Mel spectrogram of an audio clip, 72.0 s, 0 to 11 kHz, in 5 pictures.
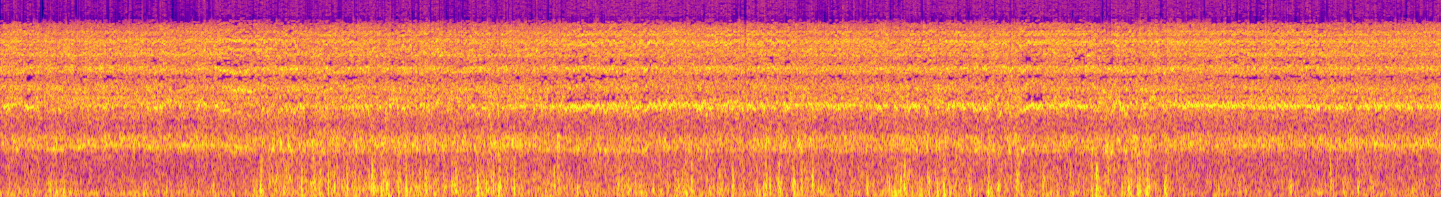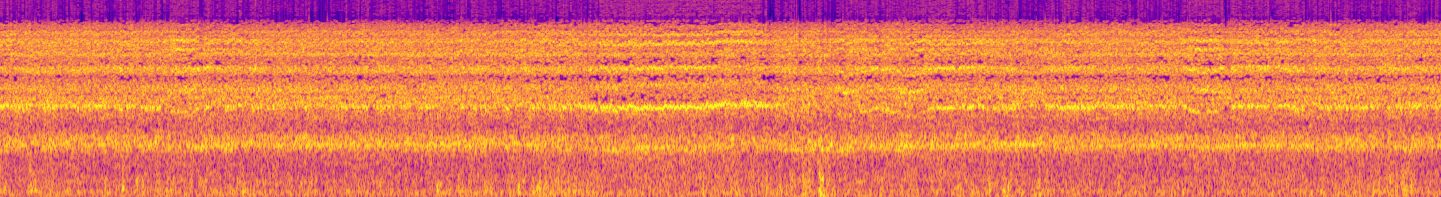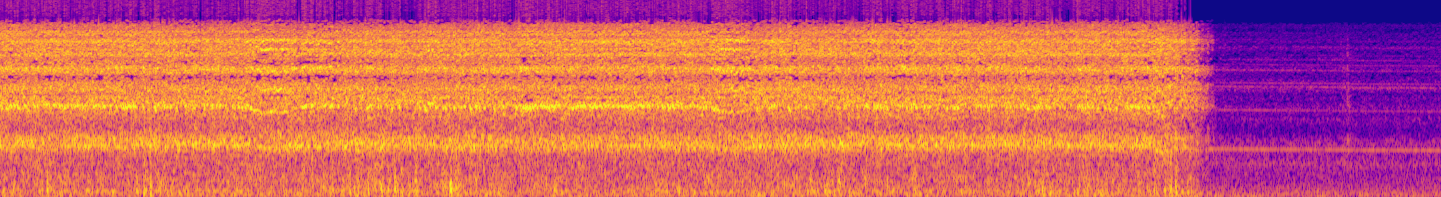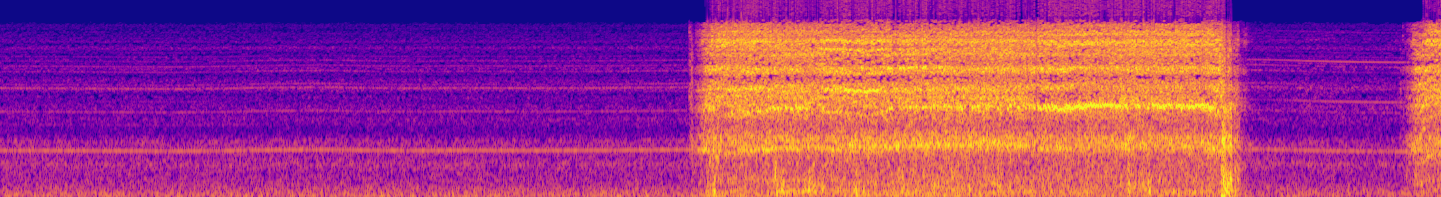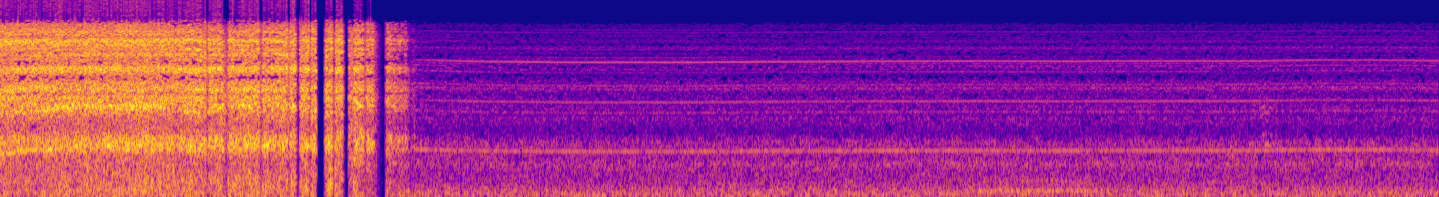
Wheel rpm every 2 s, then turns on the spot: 230, 220, 230, 220, 230, 220, 230, 230, 230, 240, 220, 220, 230, 230, 230, 230, 230, 230, 230, 230, 90, 0, 0, 0, 0, 150, 230, 180, 40, 220, 160, 0, 0, 0, 0, 0.
none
